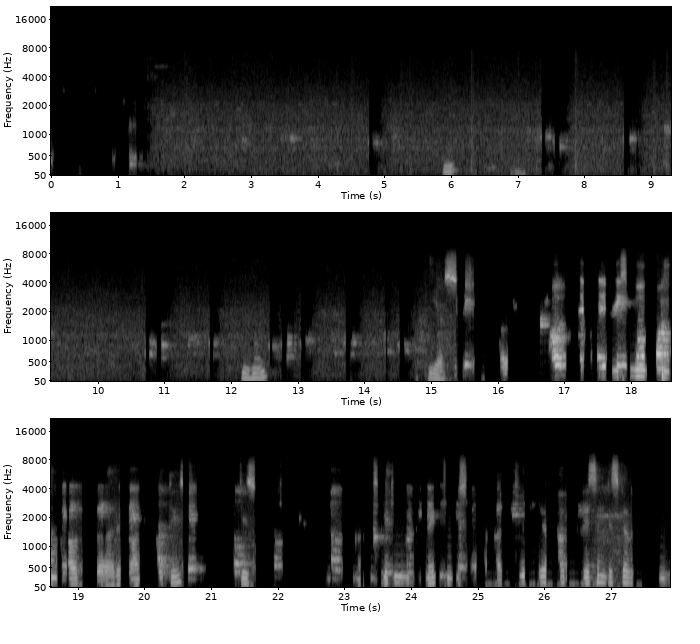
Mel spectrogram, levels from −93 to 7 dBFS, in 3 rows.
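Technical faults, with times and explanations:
0.00–15.67 s, other side's voice leaking through: the echo canceller likely left loudspeaker playback in the microphone, so a faint second voice sits far beneath, around 30 dB below the talker.
0.05–1.42 s, 4.79–4.95 s, 7.58–7.74 s, background gated by the echo canceller: while the loudspeaker played, the canceller clamped the microphone, so room sound drops out, by about 40, 25 and 31 dB respectively, then returns.
15.37–27.89 s, speech suppressed in double talk: with both sides talking, the canceller likely could not separate the talker from the echo, so the talker's voice dips and breaks up, by up to about 40 dB.
16.62–27.89 s, other side's voice leaking through: residual echo likely passed the canceller here, so the second voice comes through roughly as loud as the talker.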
